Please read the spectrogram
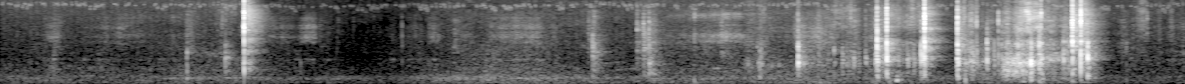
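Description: Hands handling a small white cardboard box: a single sharp click about two seconds in, then from about six seconds a quick run of clicks, taps and rustling as the box is opened.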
